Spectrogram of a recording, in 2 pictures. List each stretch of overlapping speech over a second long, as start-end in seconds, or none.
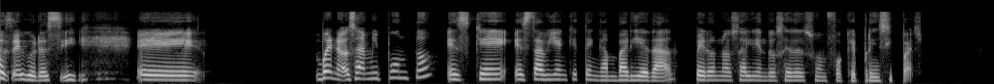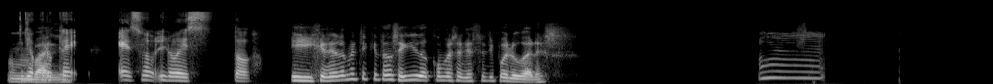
none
